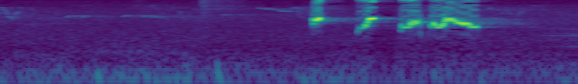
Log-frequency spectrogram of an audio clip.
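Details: A red-whiskered bulbul, in a recording used to stir up and train bulbuls for fighting song, gives a quick phrase of four bright, warbled notes, fluty and slightly rising, over about a second, then falls silent.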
